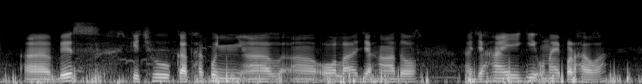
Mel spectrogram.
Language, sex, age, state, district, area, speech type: Santali, male, 30-45, West Bengal, Malda, rural, spontaneous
